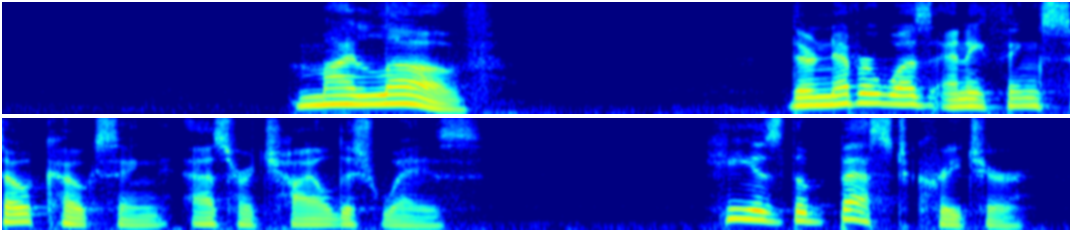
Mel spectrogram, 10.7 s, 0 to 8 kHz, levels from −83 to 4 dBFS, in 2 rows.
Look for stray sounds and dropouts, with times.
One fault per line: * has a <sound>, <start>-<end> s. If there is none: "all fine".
all fine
